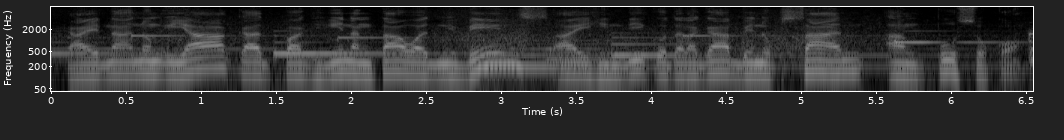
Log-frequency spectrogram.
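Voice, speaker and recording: Man playing a heartbroken narrator over loud music. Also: mid-range voice, lightly acted. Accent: Filipino. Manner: earnest, sorrowful storytelling. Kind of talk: dramatized first-person radio narration.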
